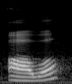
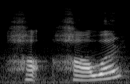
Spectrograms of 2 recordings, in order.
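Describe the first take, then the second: First: The word starts with a vowel, no H. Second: The word starts with a clear H sound. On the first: The speaker calls it right. "did you listen to my pronunciation?" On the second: The speaker calls it wrong. "आप इन words को हावर... नहीं कहते हैं"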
